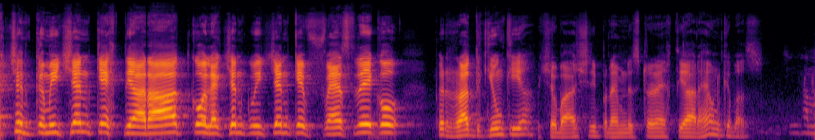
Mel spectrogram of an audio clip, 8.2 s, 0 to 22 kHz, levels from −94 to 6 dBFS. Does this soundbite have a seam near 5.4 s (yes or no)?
yes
